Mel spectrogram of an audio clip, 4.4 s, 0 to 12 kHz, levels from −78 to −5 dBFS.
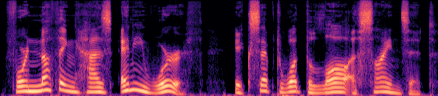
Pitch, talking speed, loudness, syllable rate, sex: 155 Hz, 150 wpm, -17 LUFS, 3.8 syllables/s, male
